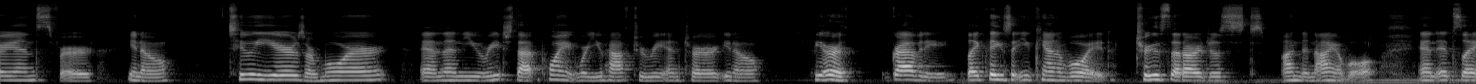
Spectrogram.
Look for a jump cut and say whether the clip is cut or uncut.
cut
